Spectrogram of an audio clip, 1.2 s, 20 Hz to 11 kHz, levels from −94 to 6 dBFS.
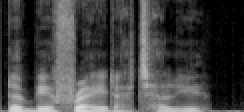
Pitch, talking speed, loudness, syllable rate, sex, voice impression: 115 Hz, 295 wpm, -18 LUFS, 7.2 syllables/s, male, very masculine, very adult-like, very middle-aged, very thick, slightly relaxed, slightly weak, slightly dark, slightly soft, slightly muffled, fluent, cool, very intellectual, slightly refreshing, sincere, calm, mature, friendly, very reassuring, unique, elegant, slightly wild, sweet, slightly lively, kind, slightly modest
